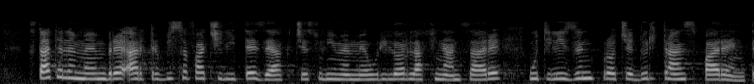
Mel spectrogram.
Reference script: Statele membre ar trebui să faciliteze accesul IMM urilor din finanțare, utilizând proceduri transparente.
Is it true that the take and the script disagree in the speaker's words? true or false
true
